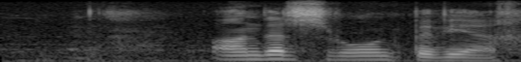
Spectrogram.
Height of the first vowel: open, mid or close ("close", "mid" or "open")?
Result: open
